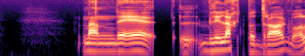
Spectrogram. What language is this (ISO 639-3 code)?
nor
